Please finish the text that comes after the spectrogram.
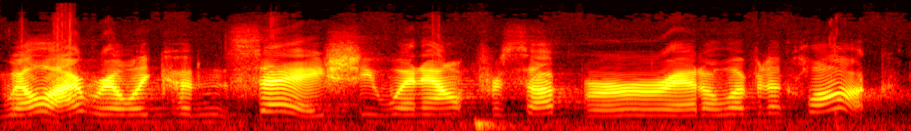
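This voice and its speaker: An actor playing a polite, unruffled clerk in a radio drama, heard through a telephone effect. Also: male voice, high-pitched, fairly even intonation, normal speed, pushed and bright, clean tone. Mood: polite, unconcerned. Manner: polite, noncommittal, formal. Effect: telephone filter. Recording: dull phone filter with long reverb.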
